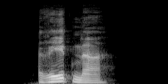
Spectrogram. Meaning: speaker (one who makes a speech)
- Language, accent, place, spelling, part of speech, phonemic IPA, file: German, Germany, Berlin, Redner, noun, /ˈreːdnər/, De-Redner.ogg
